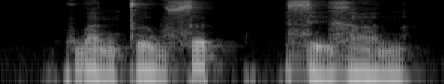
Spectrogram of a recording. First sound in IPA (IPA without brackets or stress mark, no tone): k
